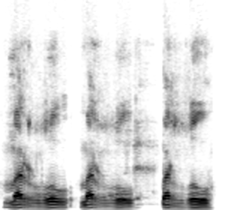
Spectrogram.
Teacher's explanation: ujung lidah itu bertemu dengan gigi seri belakang. Gigi seri atas yang belakang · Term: bergetar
